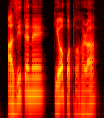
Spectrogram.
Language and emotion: Assamese, neutral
